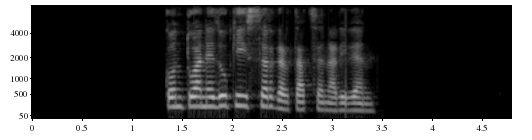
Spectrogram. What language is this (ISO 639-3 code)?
eus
